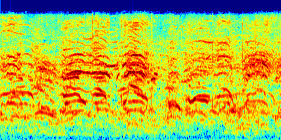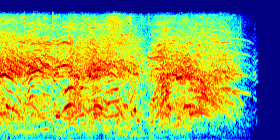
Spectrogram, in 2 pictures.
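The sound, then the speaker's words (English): A large crowd shouts and cheers continuously, many voices overlapping into a loud, dense roar that holds steady for about eight seconds before cutting off abruptly. “The crowd is big, ready to go.”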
